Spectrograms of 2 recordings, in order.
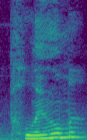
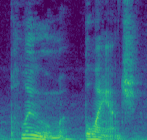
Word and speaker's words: Plume Blanche: I want to get my hands on Plume Blanche, I think is how it's pronounced. Not Plum, but I think it's Plume Blanche.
